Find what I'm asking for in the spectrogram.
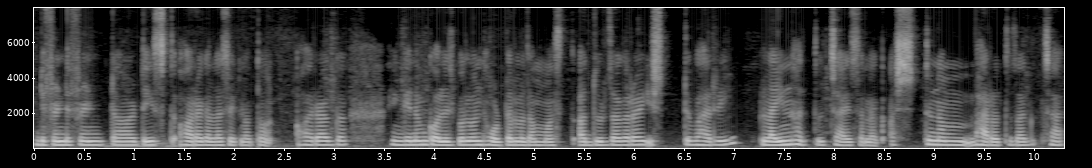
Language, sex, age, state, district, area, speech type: Kannada, female, 18-30, Karnataka, Bidar, urban, spontaneous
